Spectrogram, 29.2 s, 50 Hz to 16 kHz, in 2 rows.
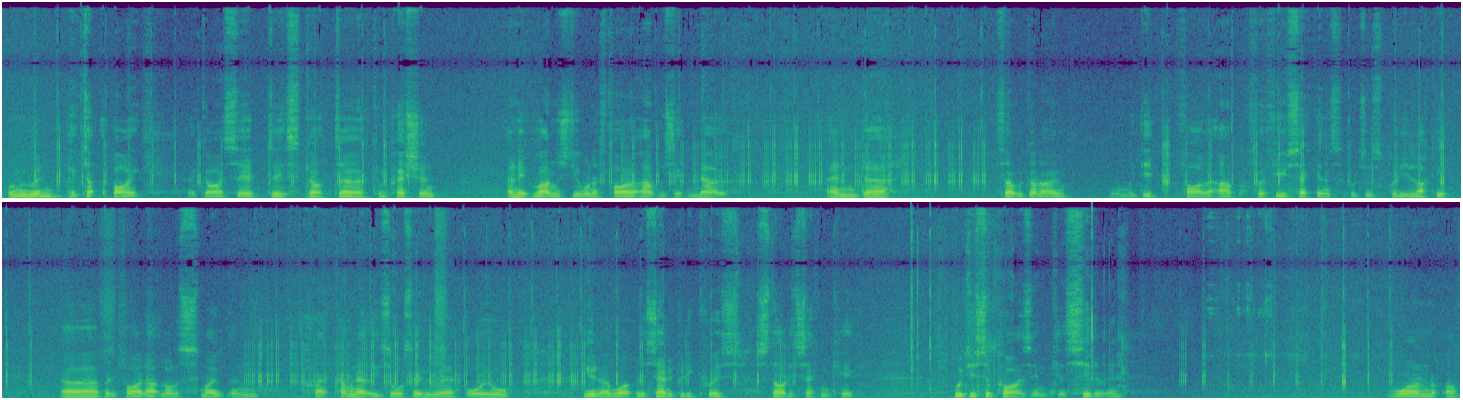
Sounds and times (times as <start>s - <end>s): Speech: 0.1s - 4.4s, 5.1s - 7.3s, 8.3s - 9.0s, 10.0s - 14.5s, 15.2s - 19.7s, 20.4s - 23.1s, 24.1s - 25.9s, 28.5s - 29.1s.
